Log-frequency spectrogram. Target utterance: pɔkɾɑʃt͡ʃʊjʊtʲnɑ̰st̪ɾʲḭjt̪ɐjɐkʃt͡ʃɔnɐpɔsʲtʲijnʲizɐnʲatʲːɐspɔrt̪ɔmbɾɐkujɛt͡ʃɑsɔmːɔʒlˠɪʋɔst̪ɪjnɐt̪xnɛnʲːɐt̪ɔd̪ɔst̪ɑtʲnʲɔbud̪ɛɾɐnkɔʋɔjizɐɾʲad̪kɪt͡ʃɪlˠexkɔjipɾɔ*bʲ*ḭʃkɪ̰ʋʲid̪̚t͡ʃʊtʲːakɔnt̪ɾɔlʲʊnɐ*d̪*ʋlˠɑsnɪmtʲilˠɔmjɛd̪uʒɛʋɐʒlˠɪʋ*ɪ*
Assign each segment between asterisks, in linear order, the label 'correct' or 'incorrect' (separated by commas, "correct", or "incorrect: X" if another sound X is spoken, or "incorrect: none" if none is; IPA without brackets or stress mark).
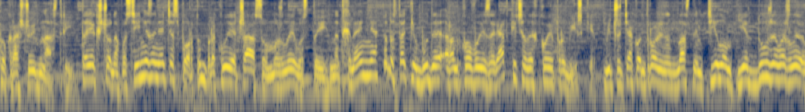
correct, correct, correct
